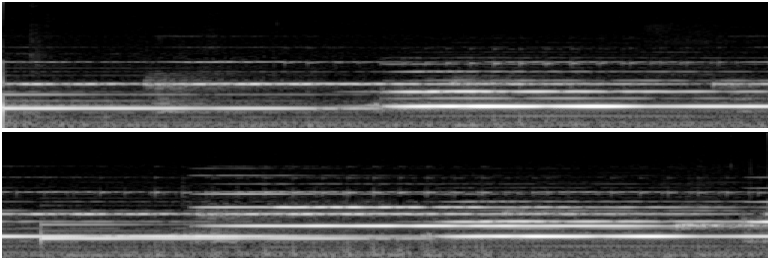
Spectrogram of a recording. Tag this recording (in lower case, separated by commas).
music, sound effect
